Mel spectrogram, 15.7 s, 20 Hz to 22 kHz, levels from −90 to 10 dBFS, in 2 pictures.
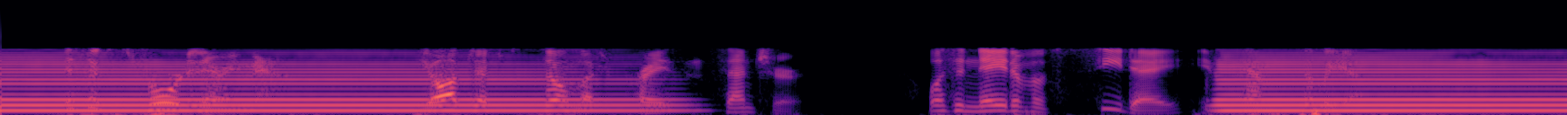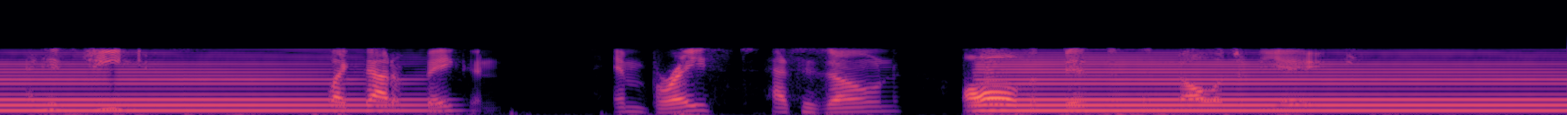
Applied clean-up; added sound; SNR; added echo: neural mask model RNNoise.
